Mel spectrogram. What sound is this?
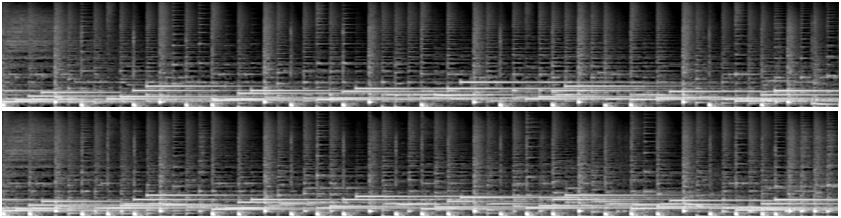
This is a short loop intended for arcade games. Created in GarageBand.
